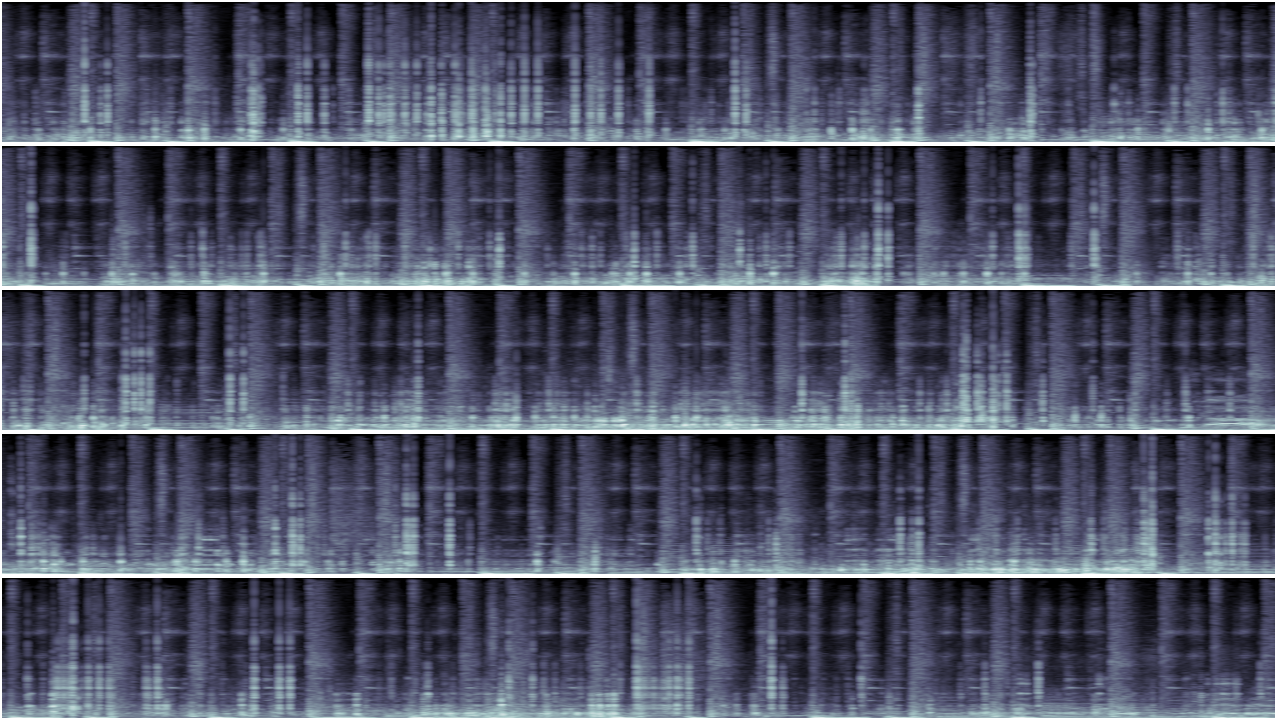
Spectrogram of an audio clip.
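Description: Toddler's tricycle rolling on a concrete sidewalk: a steady close rattle and clatter of the wheels and frame, picked up by a camera clamped to the tricycle. Music plays along with it.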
